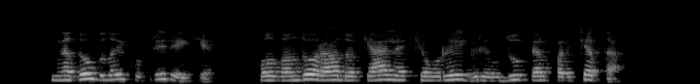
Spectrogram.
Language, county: Lithuanian, Klaipėda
